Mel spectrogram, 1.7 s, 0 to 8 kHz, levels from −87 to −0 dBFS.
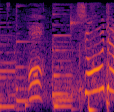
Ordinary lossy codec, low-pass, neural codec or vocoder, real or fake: none; 7.2 kHz; none; real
